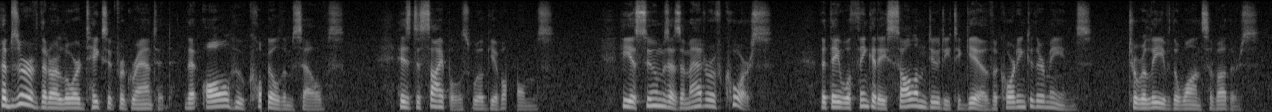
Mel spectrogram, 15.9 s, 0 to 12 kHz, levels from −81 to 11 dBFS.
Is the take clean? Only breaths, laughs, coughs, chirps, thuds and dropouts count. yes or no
no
